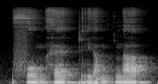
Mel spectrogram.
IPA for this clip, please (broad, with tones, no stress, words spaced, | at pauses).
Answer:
fo˨˩mhɛː˨˩k̚ pri˨˩a̯ mu˦˥k̚na˥˩p̚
